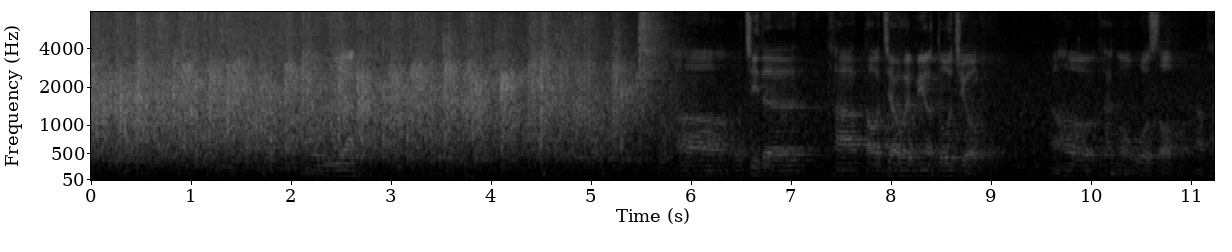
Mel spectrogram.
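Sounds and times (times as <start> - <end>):
audience applause: 0.0 - 5.7
speech: 2.6 - 2.8, 6.6 - 11.2.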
